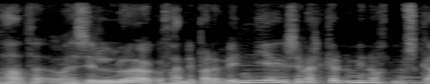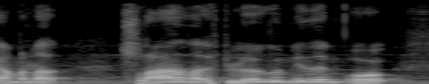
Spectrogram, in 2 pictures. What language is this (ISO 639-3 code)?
isl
